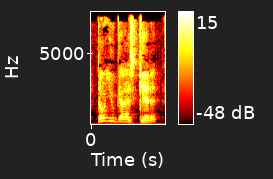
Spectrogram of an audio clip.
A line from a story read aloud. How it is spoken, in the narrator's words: Jimmy moaned with emotion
